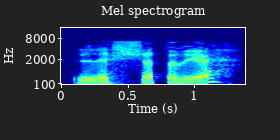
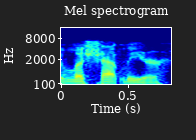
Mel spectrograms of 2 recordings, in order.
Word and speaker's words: Le Chatelier: name is french it's i believe pronounced le chatelier but i'm not very good at pronouncing uh french names that's my best um i unfortunately will probably pronounce it most likely le chatelier that's probably how you must hear it so this is there's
